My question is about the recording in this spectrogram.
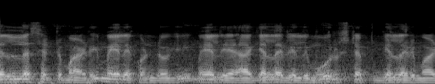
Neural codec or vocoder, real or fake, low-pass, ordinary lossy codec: vocoder, 24 kHz, 100 mel bands, Vocos; fake; 7.2 kHz; none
